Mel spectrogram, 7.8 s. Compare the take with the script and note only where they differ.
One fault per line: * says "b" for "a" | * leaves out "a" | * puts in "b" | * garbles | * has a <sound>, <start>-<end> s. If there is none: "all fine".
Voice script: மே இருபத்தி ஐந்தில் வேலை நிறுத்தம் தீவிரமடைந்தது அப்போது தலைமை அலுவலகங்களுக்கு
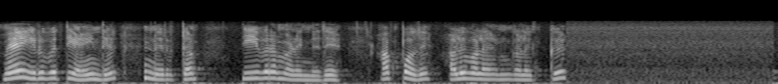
* leaves out "வேலை"
* leaves out "தலைமை"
